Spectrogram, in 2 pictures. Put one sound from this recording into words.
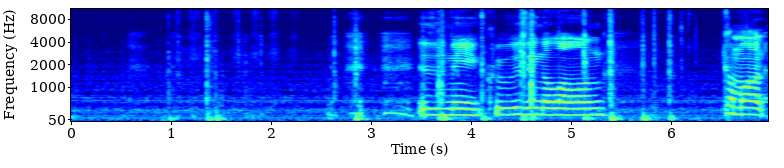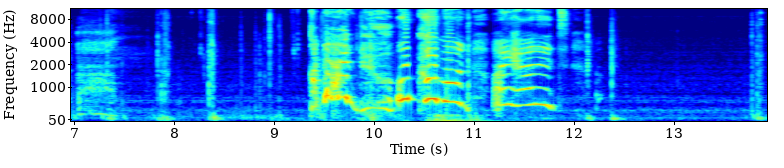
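Cartoon game sound effects blip and chime.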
